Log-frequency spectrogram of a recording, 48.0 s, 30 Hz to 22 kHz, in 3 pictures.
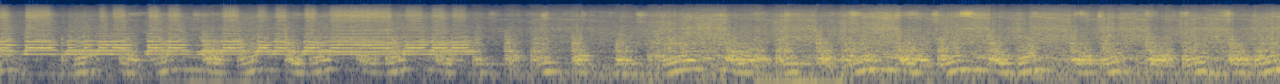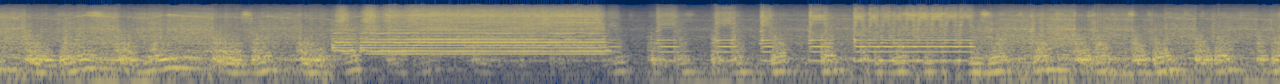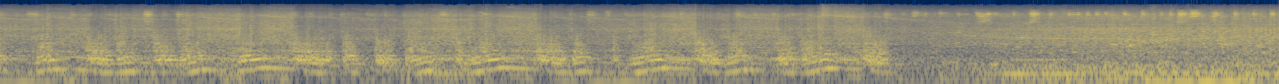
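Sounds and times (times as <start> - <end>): truck train horn chord: 0.0 - 6.4, 19.8 - 29.9
diesel truck engine running: 0.0 - 47.9.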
